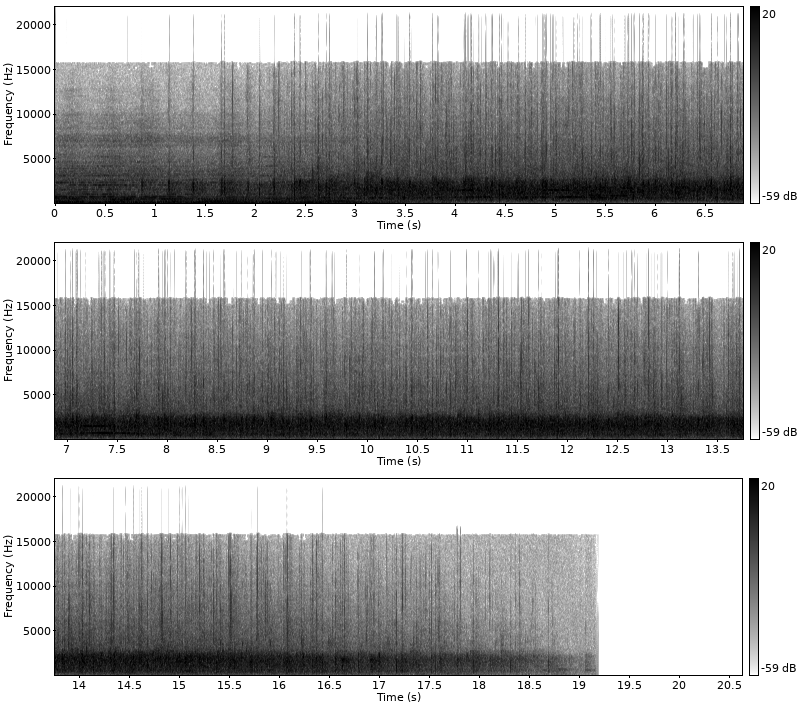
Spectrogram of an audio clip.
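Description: Music ends in the first few seconds as an audience applauds. The applause runs on steadily, then fades away and stops shortly before the end.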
